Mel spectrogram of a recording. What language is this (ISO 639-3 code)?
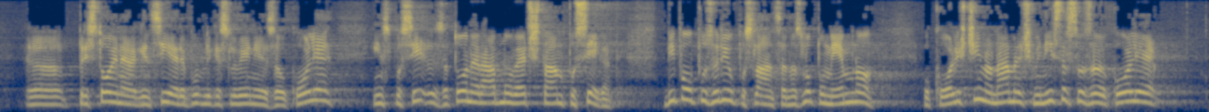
slv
